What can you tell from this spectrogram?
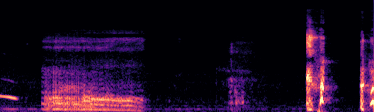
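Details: Young child pretending to snore: a drawn-out, rough throaty sound followed by short coughs. This is imitated snoring, not real sleep snoring.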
